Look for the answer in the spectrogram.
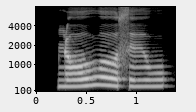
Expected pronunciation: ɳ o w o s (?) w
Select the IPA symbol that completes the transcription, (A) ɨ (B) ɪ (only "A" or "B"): A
